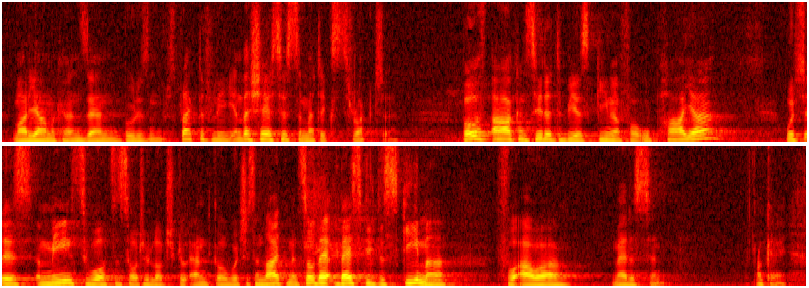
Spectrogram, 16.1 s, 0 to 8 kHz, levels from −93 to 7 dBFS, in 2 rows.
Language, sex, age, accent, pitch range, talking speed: English, male, 20-39, German, 125-160 Hz, 155 wpm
